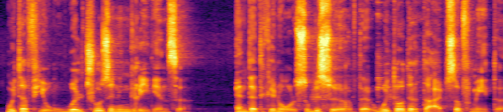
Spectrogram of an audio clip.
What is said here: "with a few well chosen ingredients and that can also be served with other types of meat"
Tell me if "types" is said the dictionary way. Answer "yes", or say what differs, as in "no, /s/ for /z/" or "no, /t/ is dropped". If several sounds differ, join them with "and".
yes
